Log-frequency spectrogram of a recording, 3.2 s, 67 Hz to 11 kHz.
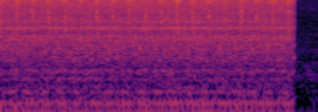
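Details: Valvetrain ticking on a 228,000-mile Jeep JK Wrangler Unlimited Rubicon Pentastar V6: light, uneven ticking about three to four per second at steady idle, after adding Liqui Moly hydraulic lifter additive and a test drive; measurably quieter but lifter/rocker wear still suspected, not confirmed.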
